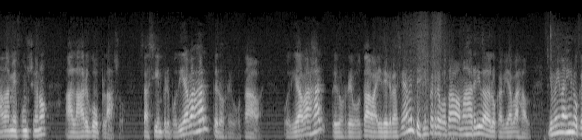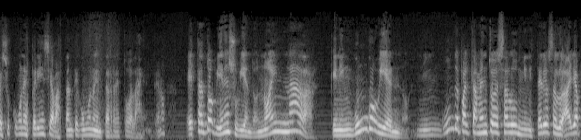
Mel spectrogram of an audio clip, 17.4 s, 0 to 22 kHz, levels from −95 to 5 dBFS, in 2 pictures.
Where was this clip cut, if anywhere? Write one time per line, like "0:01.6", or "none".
0:11.4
